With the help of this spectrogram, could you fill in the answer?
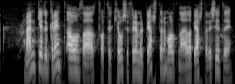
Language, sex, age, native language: Icelandic, male, 30-39, Icelandic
